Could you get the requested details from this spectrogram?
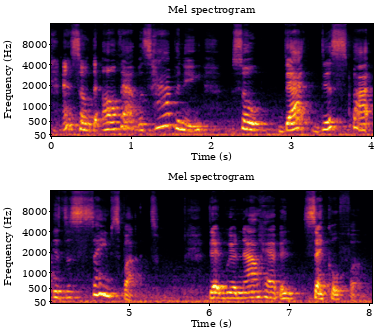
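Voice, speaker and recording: A woman with an American accent speaks at a very slow pace, with audible room echo and noticeable background noise in the recording. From Houston, Texas. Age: 70s. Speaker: community elder and healer. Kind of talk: interview storytelling. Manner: halting, with frequent restarts.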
